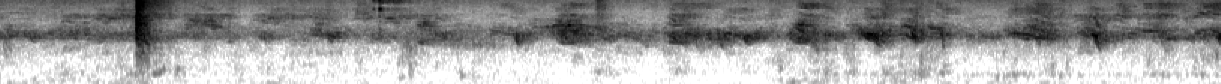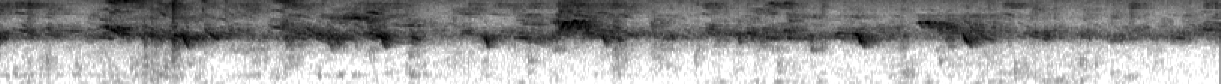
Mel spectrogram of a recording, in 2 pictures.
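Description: A flock of eight-day-old chicks peeping, a dense chorus of short high chirps overlapping one another. A sharp click sounds about half a second in.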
